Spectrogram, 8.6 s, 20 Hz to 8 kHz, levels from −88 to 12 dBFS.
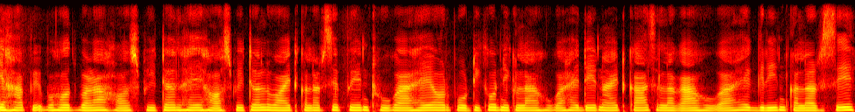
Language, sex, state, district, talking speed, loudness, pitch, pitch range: Hindi, female, Uttar Pradesh, Jyotiba Phule Nagar, 195 wpm, -16 LUFS, 175 Hz, 170-185 Hz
